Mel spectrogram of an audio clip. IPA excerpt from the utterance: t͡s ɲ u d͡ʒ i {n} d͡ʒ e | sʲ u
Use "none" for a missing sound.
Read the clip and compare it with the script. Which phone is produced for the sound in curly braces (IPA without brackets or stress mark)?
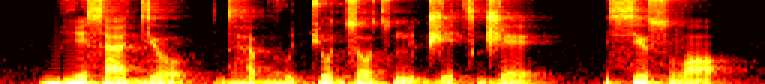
t͡s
